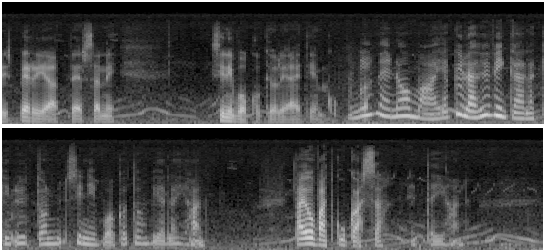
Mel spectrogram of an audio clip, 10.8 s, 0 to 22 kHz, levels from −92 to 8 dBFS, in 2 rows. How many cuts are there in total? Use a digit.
2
